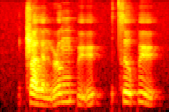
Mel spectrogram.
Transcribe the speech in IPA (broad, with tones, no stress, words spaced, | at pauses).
ʈ͡ʂä˥˩lə̰˨˩n ɻɤ˥ŋpy̰˨˩˦ | t͡sɹ̩˥˧py˥˩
